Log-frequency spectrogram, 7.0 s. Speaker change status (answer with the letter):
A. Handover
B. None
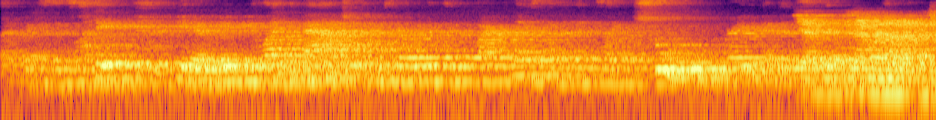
A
